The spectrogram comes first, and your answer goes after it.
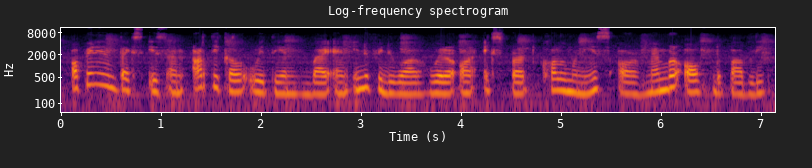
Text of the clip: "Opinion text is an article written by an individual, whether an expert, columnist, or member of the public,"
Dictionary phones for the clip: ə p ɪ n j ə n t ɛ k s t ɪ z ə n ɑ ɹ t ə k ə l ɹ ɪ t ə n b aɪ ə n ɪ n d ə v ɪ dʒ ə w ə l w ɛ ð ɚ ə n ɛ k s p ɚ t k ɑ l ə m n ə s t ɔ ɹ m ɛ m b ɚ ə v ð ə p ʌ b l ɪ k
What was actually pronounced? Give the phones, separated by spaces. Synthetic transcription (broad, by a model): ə p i n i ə n t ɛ k s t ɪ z ə n ɑ ɹ t ə k ə l w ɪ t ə n b aɪ ə n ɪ n d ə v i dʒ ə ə l w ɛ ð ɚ ə n ɛ k s p ɚ t k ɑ l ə m n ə s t ɔ ɹ m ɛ m b ɚ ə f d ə p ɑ b l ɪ k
